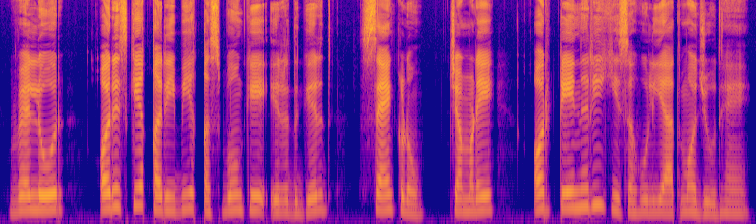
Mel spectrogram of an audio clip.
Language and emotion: Urdu, neutral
